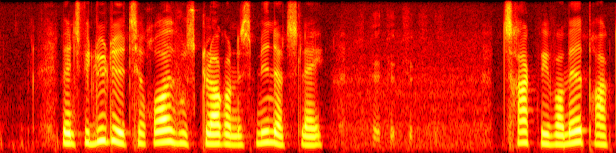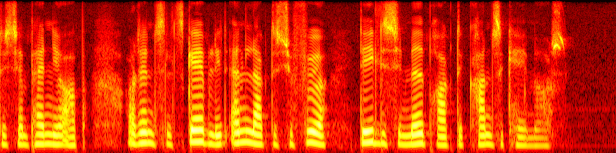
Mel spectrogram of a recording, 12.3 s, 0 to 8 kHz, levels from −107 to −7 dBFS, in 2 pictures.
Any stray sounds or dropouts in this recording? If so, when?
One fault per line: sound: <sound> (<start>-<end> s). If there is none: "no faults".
sound: laugh (3.5-4.8 s)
